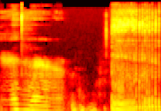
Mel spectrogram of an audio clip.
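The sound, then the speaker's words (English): A short, low, sputtering fart sound sits between bursts of loud, strained vocalizing, with a voice on either side of it. “Oh, it was a fart.”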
